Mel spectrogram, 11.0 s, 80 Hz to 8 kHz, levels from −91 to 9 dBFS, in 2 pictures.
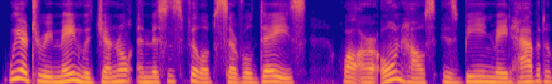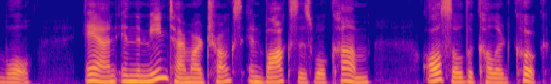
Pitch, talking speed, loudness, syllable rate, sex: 175 Hz, 180 wpm, -18 LUFS, 5.4 syllables/s, female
